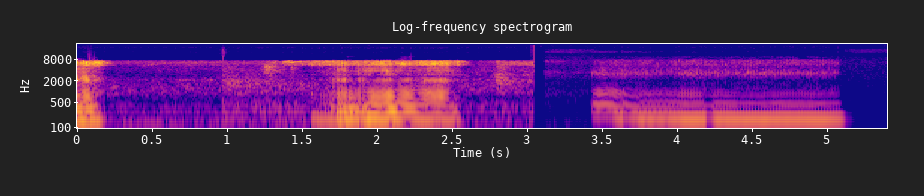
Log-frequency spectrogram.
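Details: Sleeping cat snoring: a throaty, rattling snore followed by a steady buzzing tone.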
